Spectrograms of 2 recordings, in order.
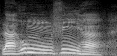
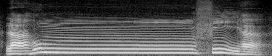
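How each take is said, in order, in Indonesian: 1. Frasa itu diucapkan cepat. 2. Frasa itu diucapkan pelan. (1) "Kalau cepatnya" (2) "Pelan gitu ya"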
